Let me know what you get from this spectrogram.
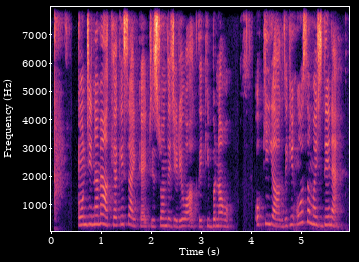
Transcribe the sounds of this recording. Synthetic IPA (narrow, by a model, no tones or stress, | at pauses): ɦʊnd͡ʒɪnãːmɛ̃ːaːkʰjaːkisaːiʈaːɪʈɪsʈɔ̃ːnd̪eːd͡ʒeːɽeːoːaːkd̪eːkiːbənaːoː | oːkiːaːkd̪eːkĩʔoːsəməd͡ʒd̪eːnɛː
